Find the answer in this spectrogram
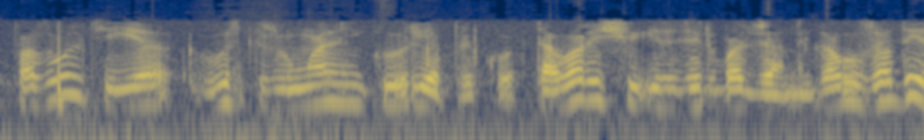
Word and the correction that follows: Гулузаде: если не ошибаюсь, да? Правильно сказал? – Да, ну, немножко вы говорили именно с московским, я бы так сказал, акцентом. Вафа Мирзоевич Гулузаде, правильно? – Ну, ради бога, извините, пожалуйста, не хотел обидеть.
